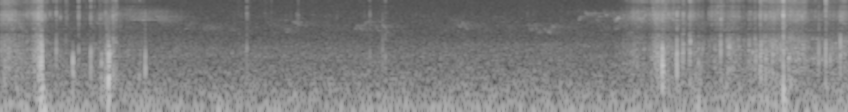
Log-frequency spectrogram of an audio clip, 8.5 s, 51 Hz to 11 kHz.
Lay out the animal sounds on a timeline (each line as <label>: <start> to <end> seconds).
Red-eyed Vireo (Vireo olivaceus): 0.0 to 8.5 seconds
Chestnut-sided Warbler (Setophaga pensylvanica): 5.6 to 6.8 seconds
